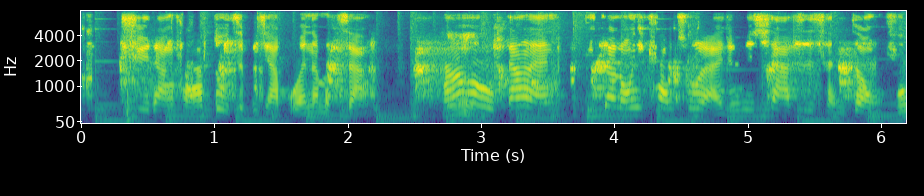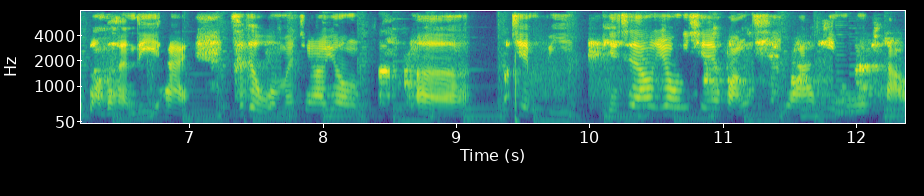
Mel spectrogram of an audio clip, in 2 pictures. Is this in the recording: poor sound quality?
yes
